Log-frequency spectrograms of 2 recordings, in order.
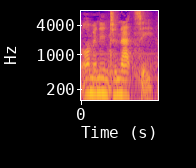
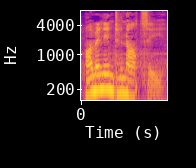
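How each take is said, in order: First: "inter-Nazi" said with a short "NAT-see"; short-vowel pronunciation. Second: "inter-Nazi" said with an open "NAHT-see"; open-vowel pronunciation. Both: Shown as a demonstration. Repeats coined word, vowel changed.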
